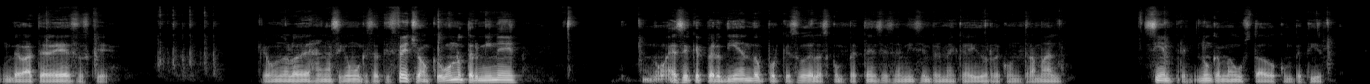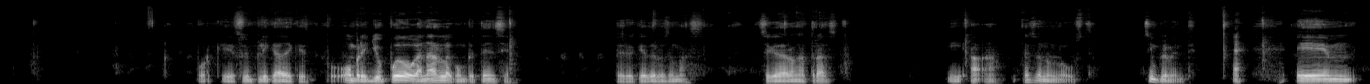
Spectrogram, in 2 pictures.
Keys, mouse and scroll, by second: 0.1 ctrl+click, 0.8 shift+click, 1.8 KP_Subtract, 2.7 click, 3.6-5.6 drag, 6.1 click, 7.0-10.8 ctrl+drag, 11.1 ctrl+middle click, 12.3-13.4 ctrl+middle drag, 13.6 ctrl+click, 14.4 ctrl+middle click, 15.2-17.8 drag, 18.5 middle click, 19.2-22.4 ctrl+drag, 22.5 ctrl+middle click, 23.1 ctrl+middle click, 23.8-25.3 shift+middle drag, 26.5 ctrl+middle click, 26.8 ctrl+click.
